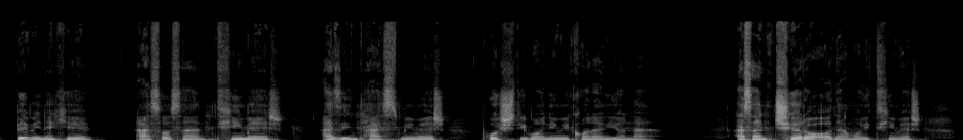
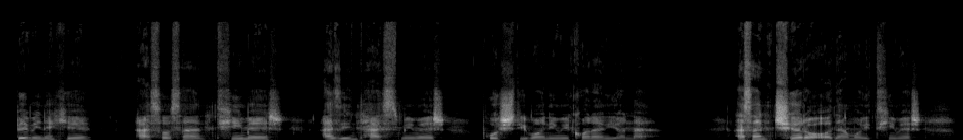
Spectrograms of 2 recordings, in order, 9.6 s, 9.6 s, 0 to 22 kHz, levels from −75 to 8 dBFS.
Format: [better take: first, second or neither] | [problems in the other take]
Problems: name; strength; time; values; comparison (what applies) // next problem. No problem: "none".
first | thin; very; fading below 700 Hz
